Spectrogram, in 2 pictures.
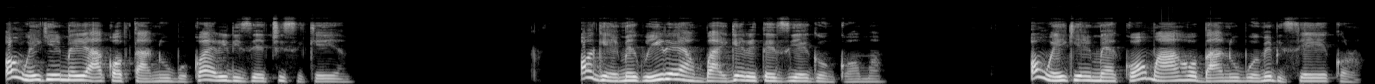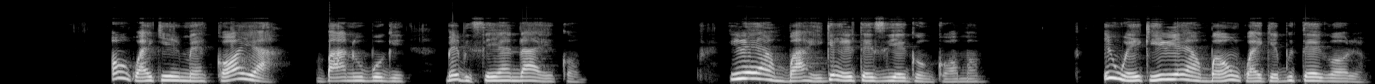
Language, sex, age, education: Igbo, female, 30-45, tertiary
